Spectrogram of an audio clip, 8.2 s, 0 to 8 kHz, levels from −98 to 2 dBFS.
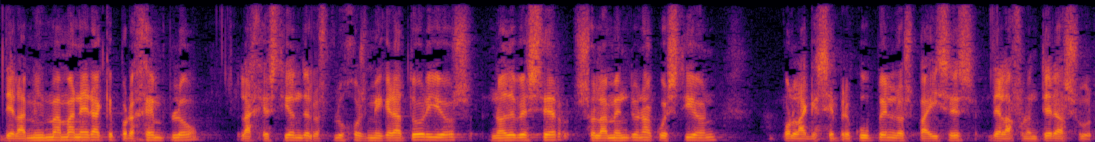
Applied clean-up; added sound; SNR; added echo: none; none; none; none.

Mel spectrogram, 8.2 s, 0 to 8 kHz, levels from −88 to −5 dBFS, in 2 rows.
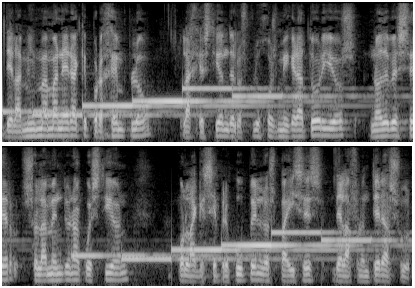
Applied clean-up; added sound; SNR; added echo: none; Alarm; 1 dB; none.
